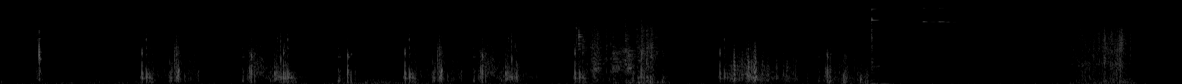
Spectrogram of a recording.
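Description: Short metallic clinks sound as items are equipped in a game.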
